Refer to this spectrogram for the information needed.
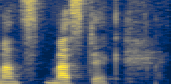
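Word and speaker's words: Mustich: Mustage? Mm-hmm. Mustick. – It's with a CH at the end. But it's pronounced Mustick.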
